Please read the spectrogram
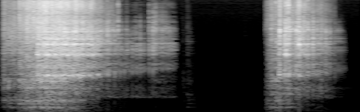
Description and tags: Rhythmic sounds of glass mancala pieces in their metal container.
glass, rhythm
